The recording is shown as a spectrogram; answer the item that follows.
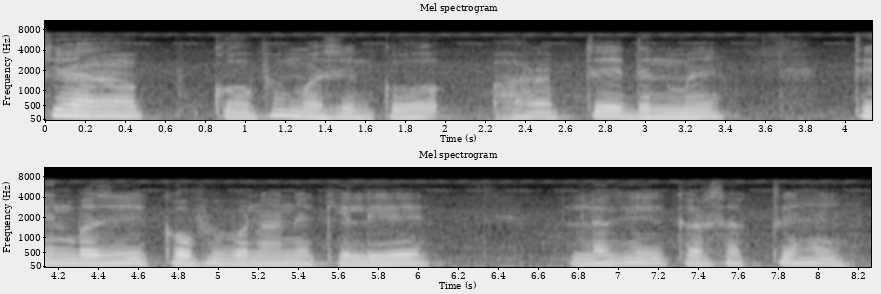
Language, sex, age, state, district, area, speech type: Hindi, male, 18-30, Rajasthan, Jaipur, urban, read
